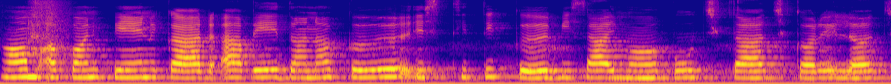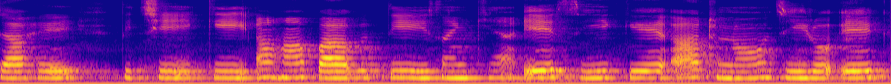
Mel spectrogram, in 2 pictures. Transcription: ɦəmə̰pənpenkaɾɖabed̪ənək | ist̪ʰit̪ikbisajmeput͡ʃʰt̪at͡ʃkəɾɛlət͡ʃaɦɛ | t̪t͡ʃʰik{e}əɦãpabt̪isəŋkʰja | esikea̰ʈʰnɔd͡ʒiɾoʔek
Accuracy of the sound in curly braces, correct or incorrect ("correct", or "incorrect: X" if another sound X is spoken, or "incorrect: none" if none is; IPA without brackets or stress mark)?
incorrect: i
